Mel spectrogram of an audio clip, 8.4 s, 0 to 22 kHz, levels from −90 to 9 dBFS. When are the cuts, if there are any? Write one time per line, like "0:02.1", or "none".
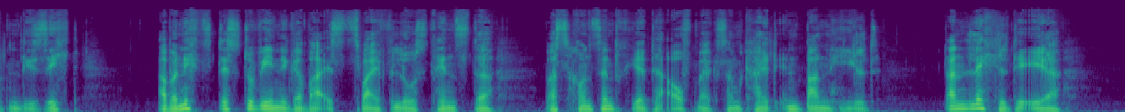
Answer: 0:03.2
0:04.3
0:06.9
